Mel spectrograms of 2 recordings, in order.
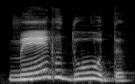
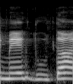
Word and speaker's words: मेघदूत: ठीक है, a famous poem of हिज इज, यानी इनकी फेमस पोयम क्या थी, मेघदूत, ठीक है, यानी मेघदूता, इसे क्या प्रोनाउंस किया जाता है, मेघदूत, ठीक है, यानी मेघ मतलब क्लाउड और दूत मतलब मैसेंजर।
